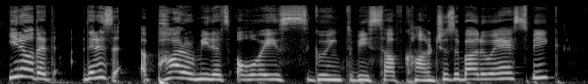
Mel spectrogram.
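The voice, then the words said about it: Deep female voice with accent. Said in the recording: “I think my voice is a little too deep for a lady. ... And the accent”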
